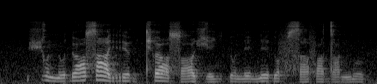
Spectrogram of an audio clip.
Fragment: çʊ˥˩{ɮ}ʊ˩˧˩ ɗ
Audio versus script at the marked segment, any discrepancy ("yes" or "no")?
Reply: yes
